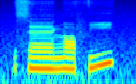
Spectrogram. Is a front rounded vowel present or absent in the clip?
absent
